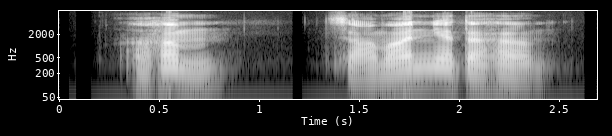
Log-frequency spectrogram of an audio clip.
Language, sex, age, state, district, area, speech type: Sanskrit, male, 30-45, Karnataka, Bangalore Urban, urban, spontaneous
